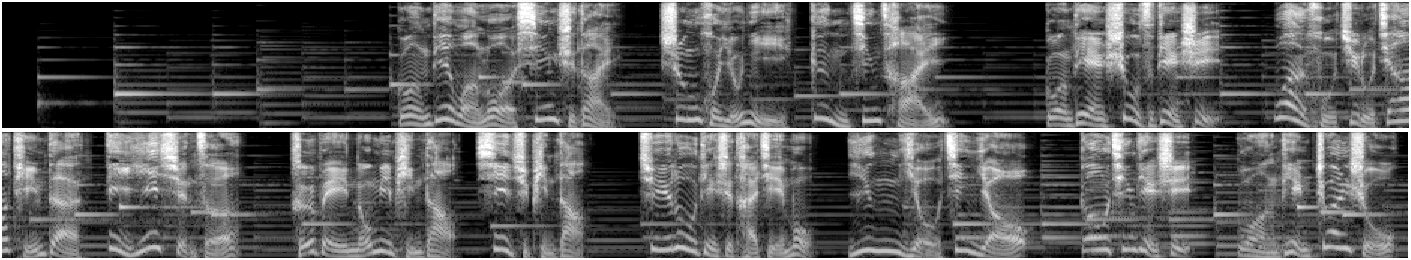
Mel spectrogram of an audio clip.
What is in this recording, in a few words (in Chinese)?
广电宣传, 轻松活泼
